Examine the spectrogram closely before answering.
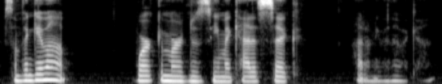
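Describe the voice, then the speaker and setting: A woman's voice: on the low side, fairly even intonation, a little fast, dry recording, natural voice. A woman acting a famous young pop star on a date in an ASMR roleplay, confiding and hesitant, kind and playful but world-weary. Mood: nervous, confiding. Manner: confiding, hesitant, playful, trailing into soft murmurs. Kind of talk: intimate ASMR roleplay audio, one-sided date conversation.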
